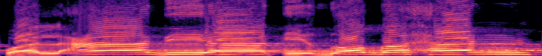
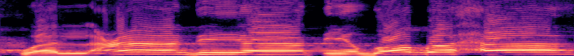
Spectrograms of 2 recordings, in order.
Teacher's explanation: Tanwin hilang, ganti panjang 2 harokat. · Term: mad iwad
